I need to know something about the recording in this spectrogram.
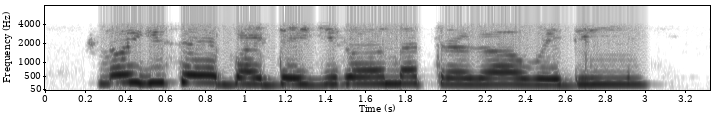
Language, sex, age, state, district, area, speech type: Manipuri, female, 18-30, Manipur, Kangpokpi, urban, conversation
